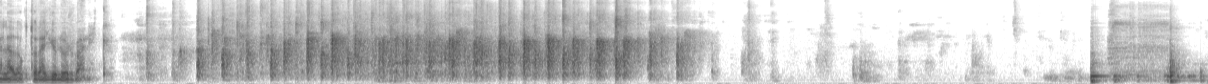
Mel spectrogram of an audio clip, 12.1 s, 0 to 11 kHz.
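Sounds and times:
audience applauding: 0:01.4 - 0:07.2.

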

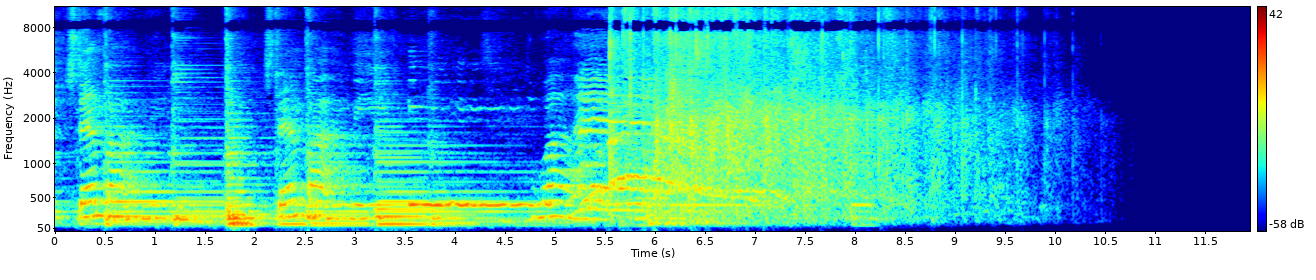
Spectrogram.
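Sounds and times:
audience clapping: 0:05.4 - 0:10.9.

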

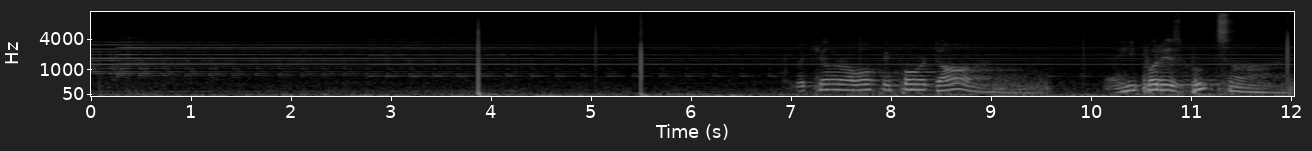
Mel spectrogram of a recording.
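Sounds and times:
organ chord drone: 0:00.0 - 0:12.0
faint clicks: 0:03.4 - 0:06.6.

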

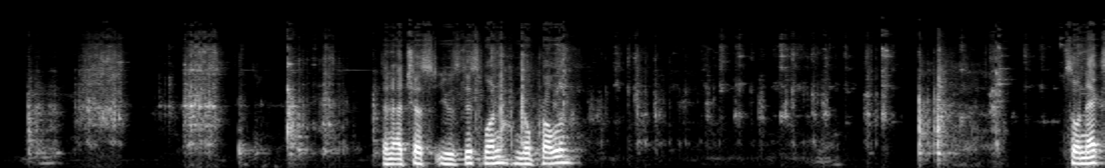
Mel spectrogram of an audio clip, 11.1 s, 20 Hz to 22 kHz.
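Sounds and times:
metallic ticking and scraping: 0:03.2 - 0:10.7.

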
